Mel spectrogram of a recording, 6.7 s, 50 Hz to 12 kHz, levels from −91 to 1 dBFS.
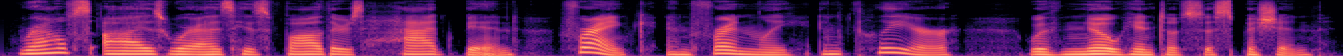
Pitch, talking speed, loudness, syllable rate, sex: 165 Hz, 150 wpm, -19 LUFS, 4.1 syllables/s, female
